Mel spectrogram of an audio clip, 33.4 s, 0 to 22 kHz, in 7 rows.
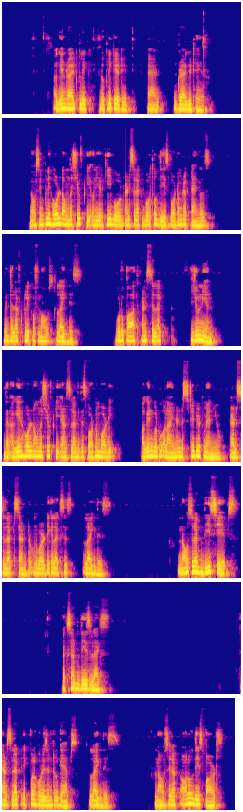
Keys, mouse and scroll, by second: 6.1 shift+click.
